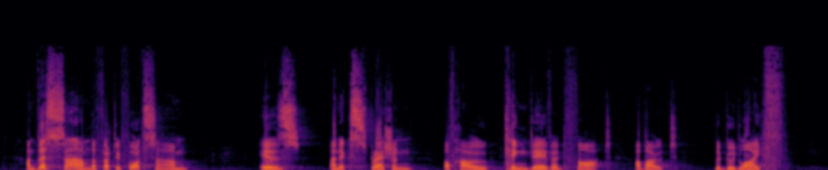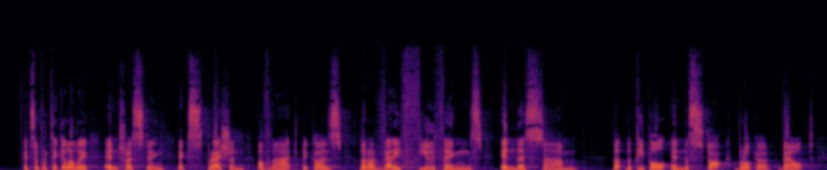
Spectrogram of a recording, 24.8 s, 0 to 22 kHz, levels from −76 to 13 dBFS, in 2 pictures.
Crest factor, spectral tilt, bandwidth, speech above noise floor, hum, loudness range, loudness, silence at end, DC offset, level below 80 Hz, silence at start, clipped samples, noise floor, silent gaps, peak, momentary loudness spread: 20 dB; -4 dB/octave; 16 kHz; 43 dB; none; 3 LU; -20 LUFS; 0.2 s; under 0.1%; -56 dBFS; 0.4 s; under 0.1%; -63 dBFS; none; 0 dBFS; 11 LU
